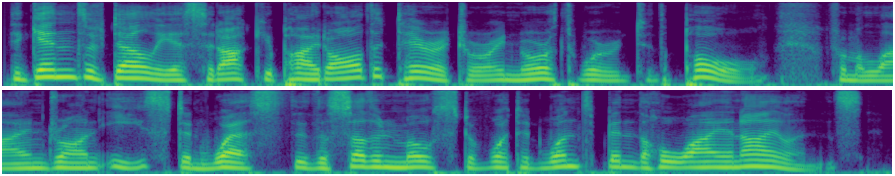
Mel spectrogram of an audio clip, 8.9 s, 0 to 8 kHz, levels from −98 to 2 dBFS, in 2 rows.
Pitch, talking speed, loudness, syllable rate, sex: 155 Hz, 210 wpm, -19 LUFS, 5.0 syllables/s, male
